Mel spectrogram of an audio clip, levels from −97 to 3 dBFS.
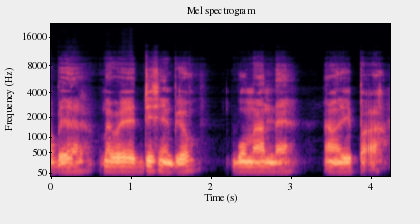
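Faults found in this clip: No faults found in this speech recording.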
